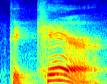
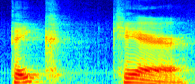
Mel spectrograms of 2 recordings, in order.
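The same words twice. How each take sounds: First: "take care" joined as tei-care. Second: "take" and "care" apart, both K sounded; palavras separadas. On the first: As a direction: drop the first K of "take care". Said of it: "tirar esse som aqui e falar". ("take care" ligado, um único K) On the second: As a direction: pause between "take" and "care". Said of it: "O som do K é o mesmo". ("take" e "care" separados) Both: Shown as a demonstration.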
